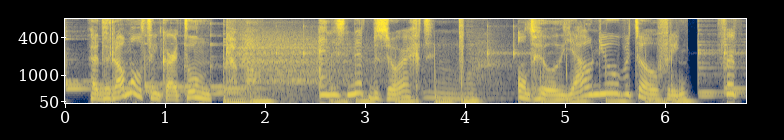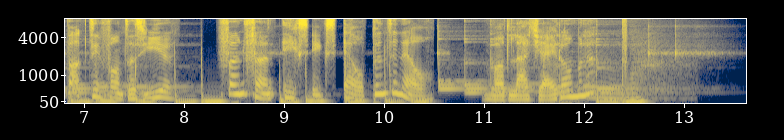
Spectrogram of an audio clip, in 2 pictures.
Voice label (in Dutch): Commercial; Fun Fun XXL 2017 Radio Continu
